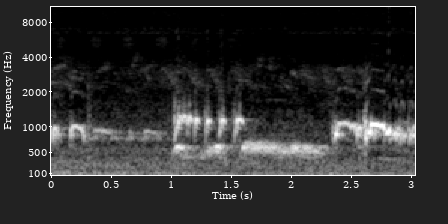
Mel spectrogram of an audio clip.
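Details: Zebra dove used to lure others into answering: soft coo, then a few short staccato notes over a low purring trill, ending in a rising coo.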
